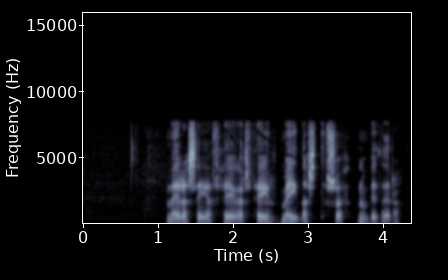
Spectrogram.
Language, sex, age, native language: Icelandic, female, 18-19, Icelandic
